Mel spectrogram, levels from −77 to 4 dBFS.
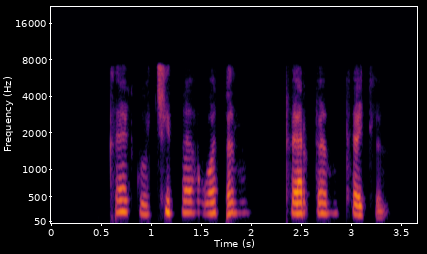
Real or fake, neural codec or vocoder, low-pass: fake; codec, 24 kHz, 1.5 kbps, HILCodec; 7.2 kHz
